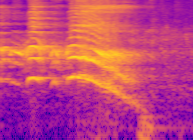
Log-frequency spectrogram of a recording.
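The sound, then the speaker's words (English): A voice imitates a fighting rooster crowing in one loud, drawn-out, harmonic-rich call whose pitch sweeps downward at the end. “here comes this fighting rooster. He lands about from here to that table right there, and he goes,”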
